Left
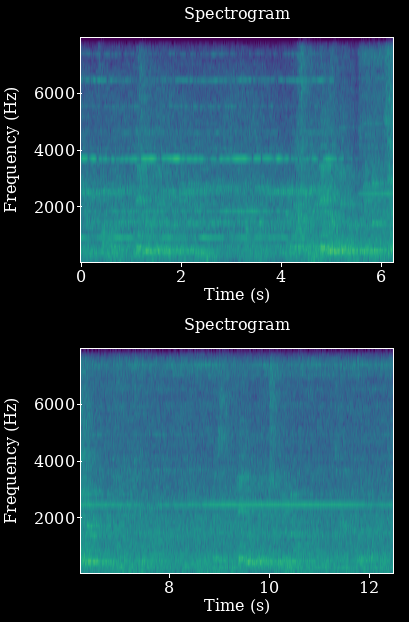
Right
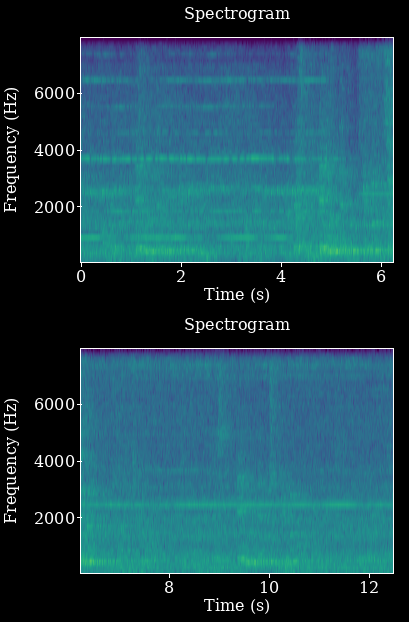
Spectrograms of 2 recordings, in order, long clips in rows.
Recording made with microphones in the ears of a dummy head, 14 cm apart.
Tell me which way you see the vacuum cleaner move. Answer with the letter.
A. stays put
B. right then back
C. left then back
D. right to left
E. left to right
A.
